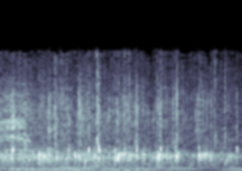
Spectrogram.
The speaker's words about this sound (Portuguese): Sejam bem-vindos. Salva de palmas, amados. Sejam bem-vindos, sejam bem-vindos.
